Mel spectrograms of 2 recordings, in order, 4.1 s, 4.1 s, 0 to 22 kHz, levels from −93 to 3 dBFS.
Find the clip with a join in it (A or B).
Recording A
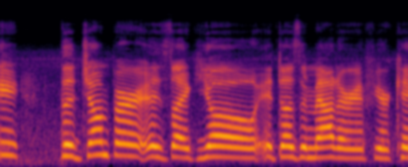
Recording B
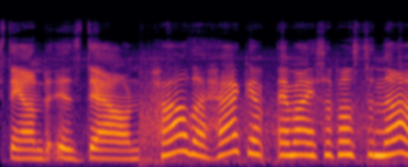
B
